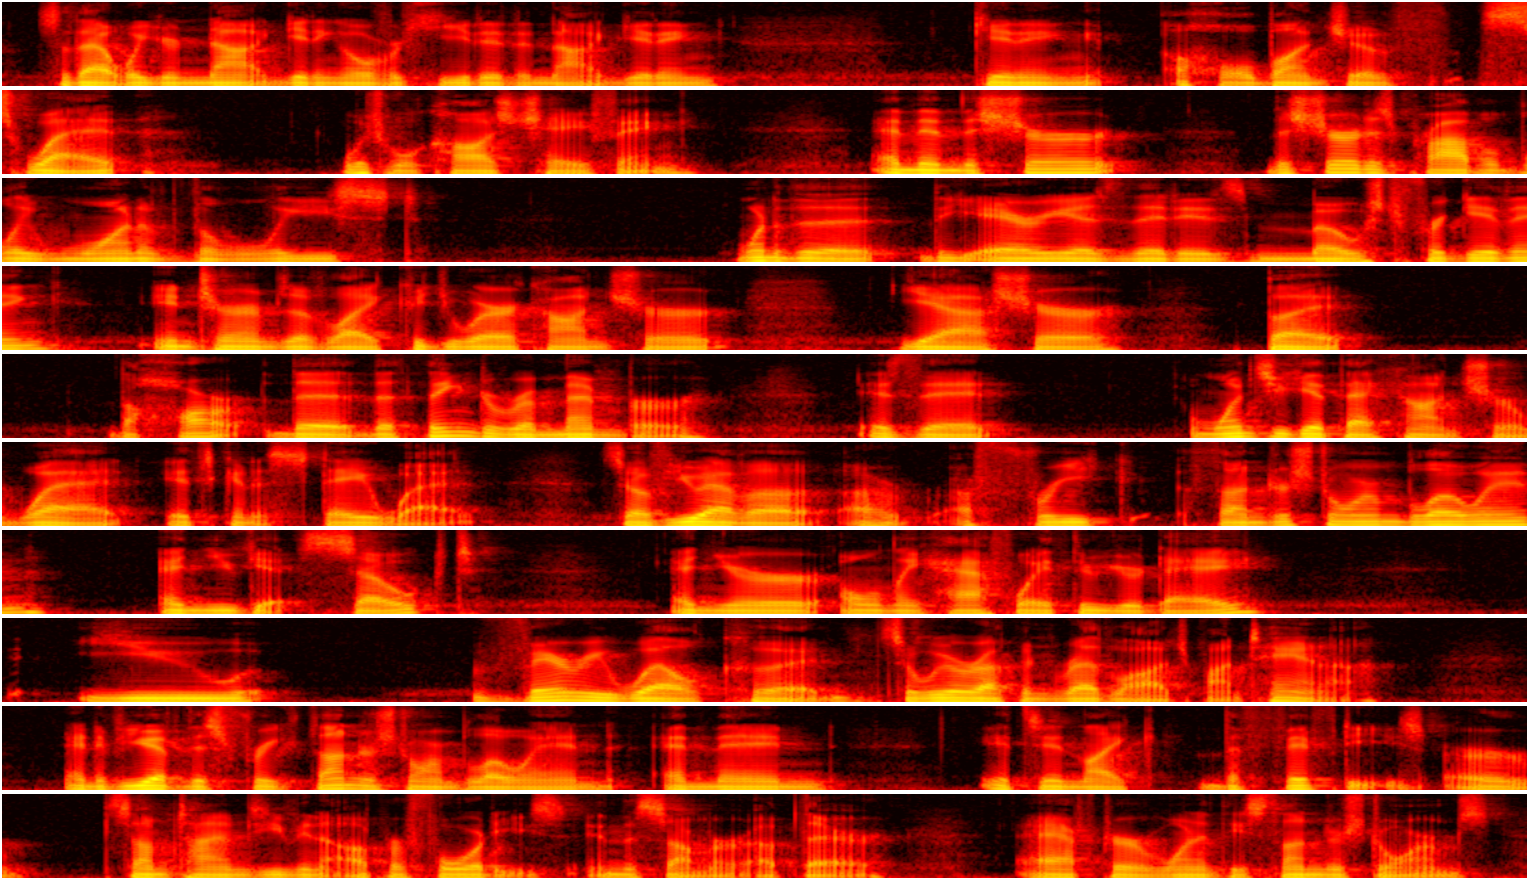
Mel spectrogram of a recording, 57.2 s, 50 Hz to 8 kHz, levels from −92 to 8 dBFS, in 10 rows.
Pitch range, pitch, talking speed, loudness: 90-105 Hz, 95 Hz, 145 wpm, -27 LUFS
